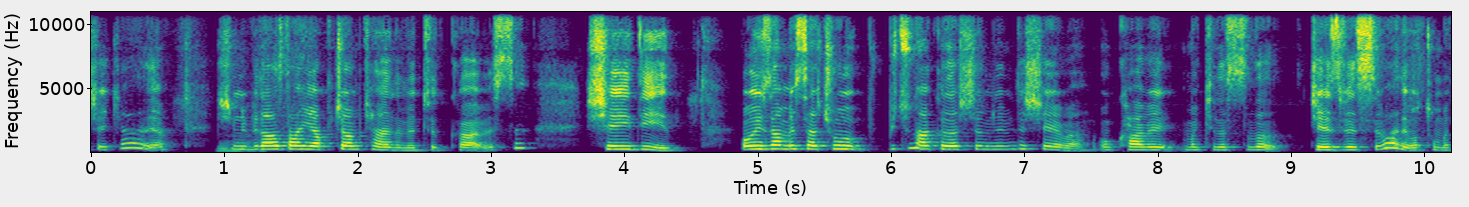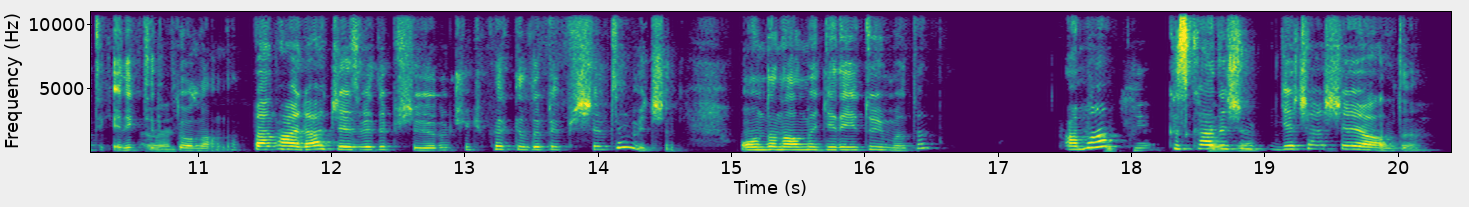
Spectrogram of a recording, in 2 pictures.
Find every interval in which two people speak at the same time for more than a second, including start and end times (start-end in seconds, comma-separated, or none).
none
